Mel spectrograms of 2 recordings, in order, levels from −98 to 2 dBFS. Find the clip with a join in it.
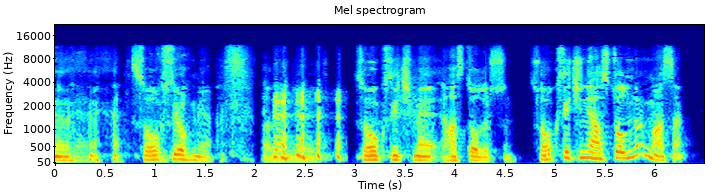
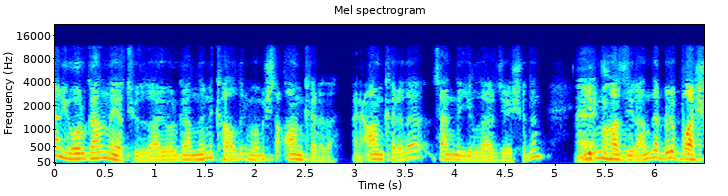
first; 1 cut; at 2.9 s

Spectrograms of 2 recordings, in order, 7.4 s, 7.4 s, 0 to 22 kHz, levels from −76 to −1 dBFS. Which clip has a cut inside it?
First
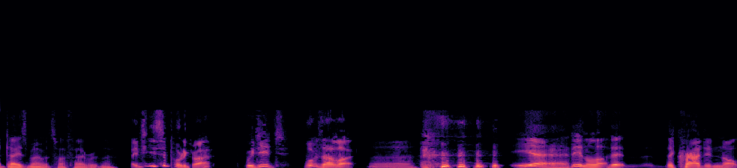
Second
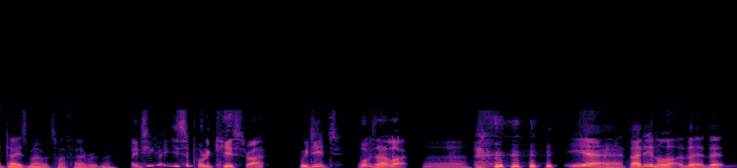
first; 4 cuts; at 1.4 s, 1.9 s, 5.7 s, 6.1 s

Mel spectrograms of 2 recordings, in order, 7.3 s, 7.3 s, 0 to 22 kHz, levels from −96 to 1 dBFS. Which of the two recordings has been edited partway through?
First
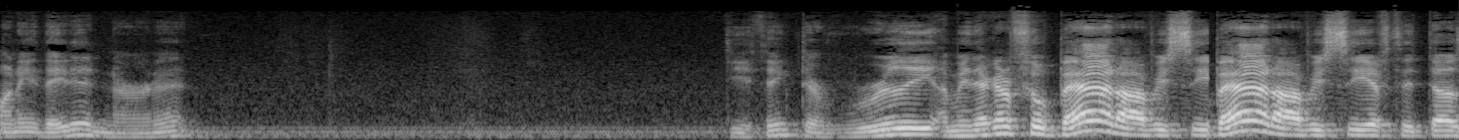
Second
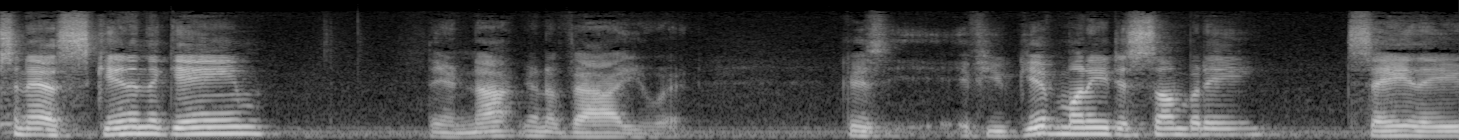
first; 1 cut; at 6.0 s

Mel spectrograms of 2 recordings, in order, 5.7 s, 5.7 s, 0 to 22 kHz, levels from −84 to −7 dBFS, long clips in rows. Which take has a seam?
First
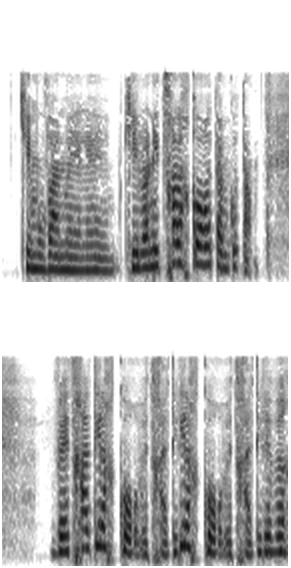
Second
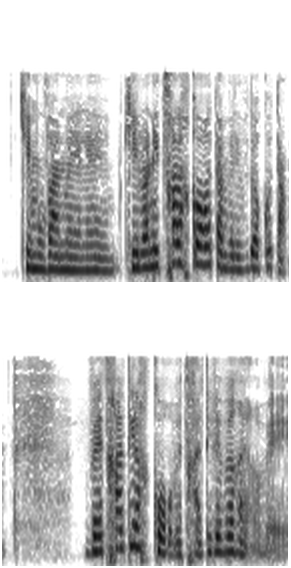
first; 2 cuts; at 2.3 s, 4.6 s

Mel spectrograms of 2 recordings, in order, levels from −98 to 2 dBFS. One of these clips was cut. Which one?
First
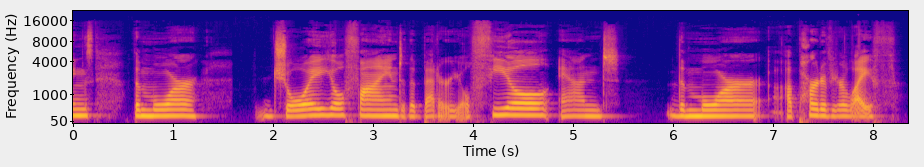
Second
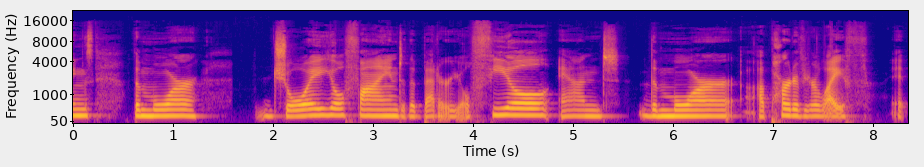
second; 1 cut; at 5.6 s

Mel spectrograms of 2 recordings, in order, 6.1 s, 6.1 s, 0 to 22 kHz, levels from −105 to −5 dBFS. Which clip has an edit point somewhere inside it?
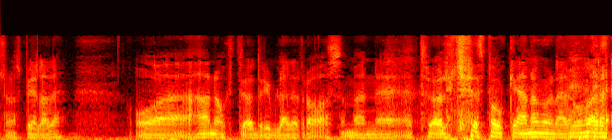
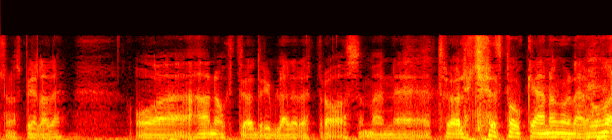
first; 1 cut; at 3.0 s

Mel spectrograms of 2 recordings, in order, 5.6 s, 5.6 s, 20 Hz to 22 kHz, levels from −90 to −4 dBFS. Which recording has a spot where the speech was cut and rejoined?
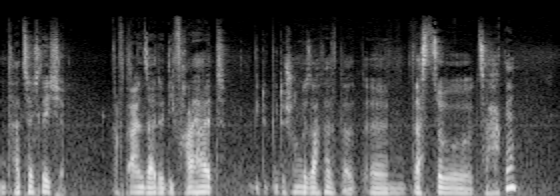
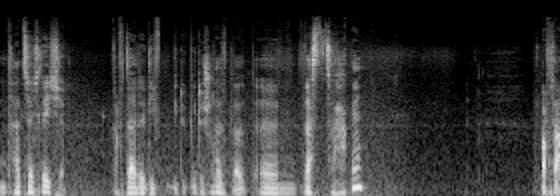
second; 4 cuts; at 1.2 s, 1.5 s, 2.1 s, 3.2 s

